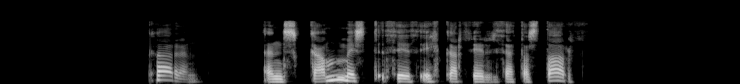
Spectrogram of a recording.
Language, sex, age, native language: Icelandic, female, 40-49, Icelandic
